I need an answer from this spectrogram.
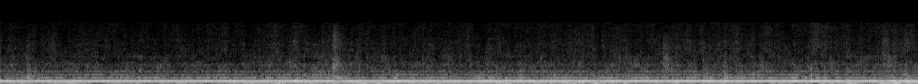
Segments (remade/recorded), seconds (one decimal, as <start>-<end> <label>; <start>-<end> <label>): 0.0-9.2 remade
